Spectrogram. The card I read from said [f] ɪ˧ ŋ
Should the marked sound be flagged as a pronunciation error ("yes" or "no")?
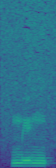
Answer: yes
